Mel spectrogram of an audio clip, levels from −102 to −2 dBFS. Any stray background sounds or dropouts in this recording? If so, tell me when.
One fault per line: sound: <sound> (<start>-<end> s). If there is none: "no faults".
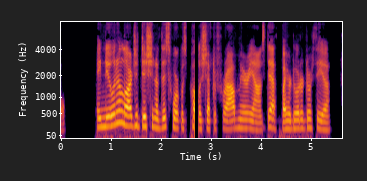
sound: dropout (2.7-2.8 s)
